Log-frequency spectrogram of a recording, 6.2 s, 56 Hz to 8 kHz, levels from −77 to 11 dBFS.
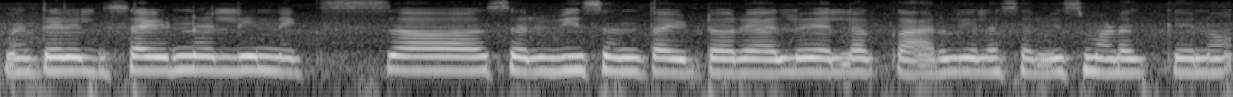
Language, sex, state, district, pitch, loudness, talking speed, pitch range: Kannada, female, Karnataka, Dakshina Kannada, 210 Hz, -14 LUFS, 145 wpm, 200-220 Hz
